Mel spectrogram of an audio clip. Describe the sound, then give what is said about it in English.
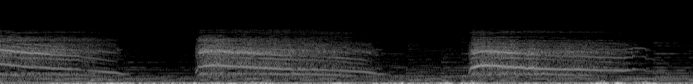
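Three long, shrill axis deer calls made by a person calling axis deer on the radio, each a loud, wavering cry sliding downward in pitch, with short pauses between them and a low rumble underneath throughout. “I also want you to call some axis deer on the radio, okay?”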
